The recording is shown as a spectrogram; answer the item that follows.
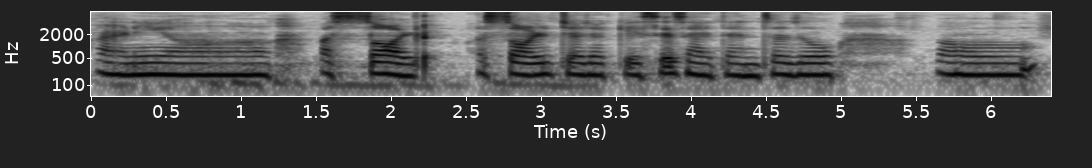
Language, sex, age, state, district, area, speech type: Marathi, female, 30-45, Maharashtra, Mumbai Suburban, urban, spontaneous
